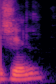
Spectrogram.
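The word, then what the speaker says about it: Gil: Jill, on dit Jill. Jill Kenan. G-I-L.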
